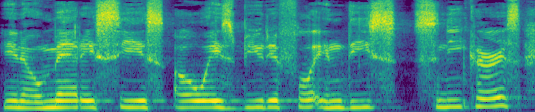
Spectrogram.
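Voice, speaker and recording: A woman speaks at a fairly slow pace in a Czech accent. Background noise is noticeable. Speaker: radio host and music educator. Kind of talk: event moderation and presentation. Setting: stage with audience.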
